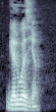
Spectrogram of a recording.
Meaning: galoisian
- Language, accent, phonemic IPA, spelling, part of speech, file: French, France, /ɡa.lwa.zjɛ̃/, galoisien, adjective, LL-Q150 (fra)-galoisien.wav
